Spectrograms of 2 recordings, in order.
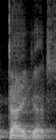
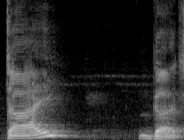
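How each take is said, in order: First: Said in the usual way. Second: tiger extremely slow, in two separate parts; drawn-out rising "tai", long pause, falling "gar" in tiger; broken into syllables. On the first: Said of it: "ডাইসিলেবল বলে". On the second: Shown as a demonstration. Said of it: "দেখো এখানে ব্র্যাকেটে দেওয়া হয়েছে".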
